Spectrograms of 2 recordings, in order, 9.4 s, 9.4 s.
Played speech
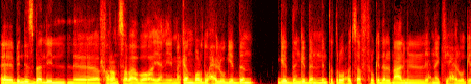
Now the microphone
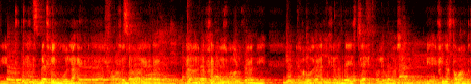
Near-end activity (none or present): present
